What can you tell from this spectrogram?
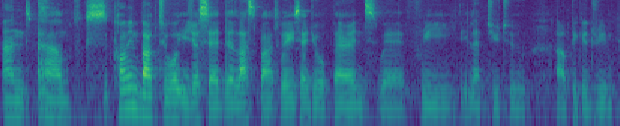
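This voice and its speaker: A man's voice: steady tone, unhurried, hardly any pauses. A man hosting a casual interview as the interviewer, often chiming in with short affirmations. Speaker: interviewer and host. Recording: rumbly background noise.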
